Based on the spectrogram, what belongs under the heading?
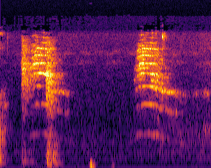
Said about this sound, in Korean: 애기냥이 혼자서 어제부터 울고 있는데 이거 뭐 어떻게 하기도 그렇고 참 애매하네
